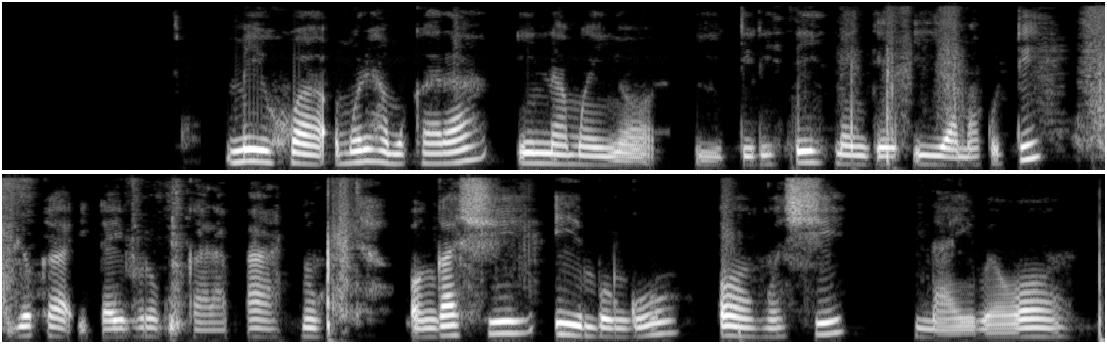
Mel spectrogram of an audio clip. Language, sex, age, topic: Oshiwambo, female, 18-24, agriculture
